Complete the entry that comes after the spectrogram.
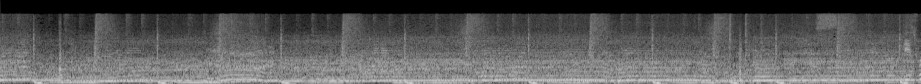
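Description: A seventh-generation Volkswagen Golf R driven in Forza Horizon 5 gives a loud, close engine drone that rises and falls with gear shifts, cut by bursts of tire squeal, with no talking.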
